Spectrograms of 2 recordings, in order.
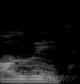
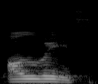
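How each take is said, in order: Both takes have the same delivery.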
